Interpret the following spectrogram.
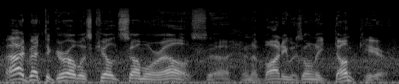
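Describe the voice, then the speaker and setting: A man's voice: medium pitch, big pitch swings, a little fast, background noise, close to an everyday voice. A man playing a world-weary, matter-of-fact police officer with a wry manner in a video game.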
